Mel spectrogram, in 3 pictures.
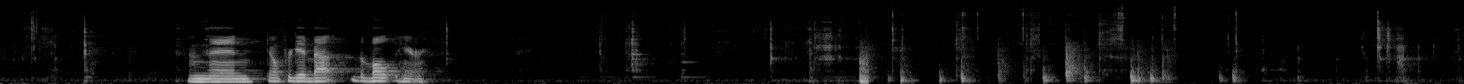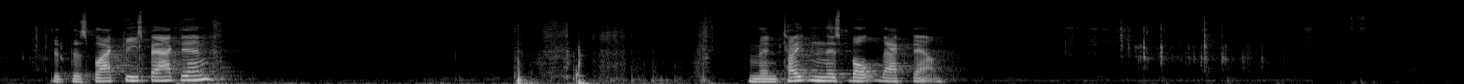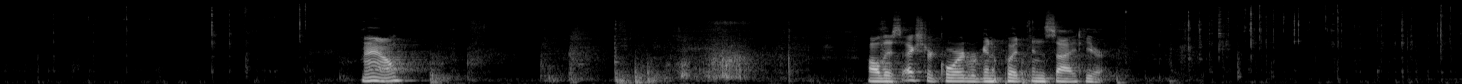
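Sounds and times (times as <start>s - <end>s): small metal parts clinking: 27.8s - 32.4s, 41.2s - 43.9s.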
